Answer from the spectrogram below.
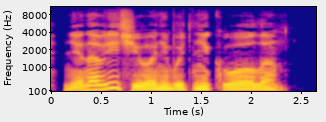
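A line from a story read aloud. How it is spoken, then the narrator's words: Chuckling gentle warning. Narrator (Russian): Доктор Любомудров посмеивался ласково предупреждал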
